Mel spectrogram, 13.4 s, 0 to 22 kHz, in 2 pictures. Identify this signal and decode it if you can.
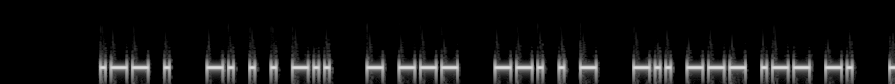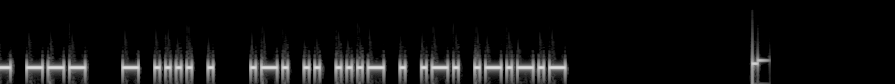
Morse code, heard as a keyed tone, about 30 wpm, 700 Hz. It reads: WE NEED TO GET DOWN TO THE RIVER.
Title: Sentences from Top 1000 Words - Review Part 1 - 30wpm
